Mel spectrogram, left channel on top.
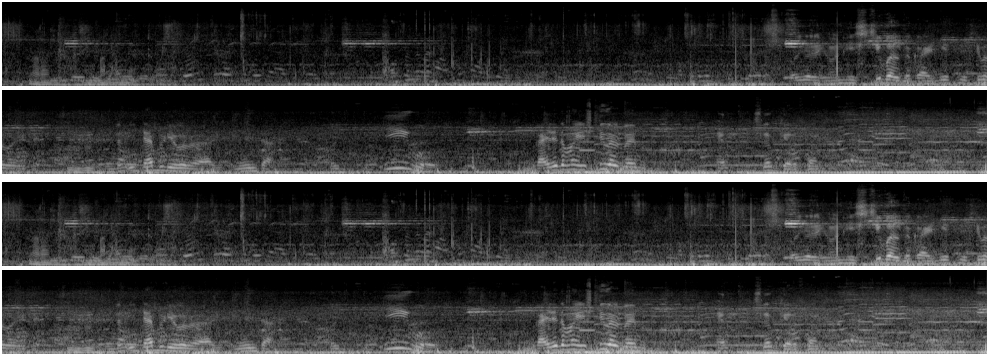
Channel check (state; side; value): quieter; left; 3.5 dB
